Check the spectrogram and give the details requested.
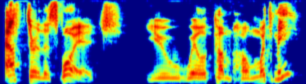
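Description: A man's voice: mid-range voice, expressive, takes it slowly, muffled recording. A man voicing a commanding, besotted alien imperial officer, imperious but pleading, as dialogue in a space opera audiobook.

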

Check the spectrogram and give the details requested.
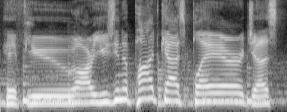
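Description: A man's voice: high voice, measured pace, music in the background. A man hosting a podcast, presenting to listeners and putting questions to a guest. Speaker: podcast host.

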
